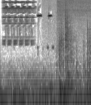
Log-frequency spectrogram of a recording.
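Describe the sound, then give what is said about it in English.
A sci-fi time machine, an interspatial time conveyor, powering up to calculated time and coordinates: a warbling electronic trill over a heavy low rumble, two quick high beeps, then a broad rushing roar takes over. No one speaks. “Activating interspatial time conveyor to calculated time and coordinates.”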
